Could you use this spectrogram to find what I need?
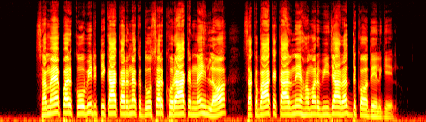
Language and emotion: Maithili, sad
